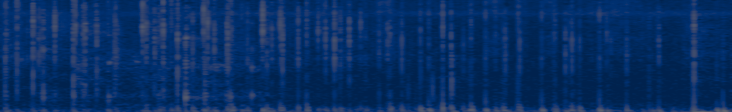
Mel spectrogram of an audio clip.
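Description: A small red foil or plastic face mask sachet, held close, is scratched and tapped with long nails. Dense rapid taps and scratches give soft, low, thumping crinkles, with occasional crisp, bright clicks and scrapes. The tapping grows slightly louder toward the end.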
